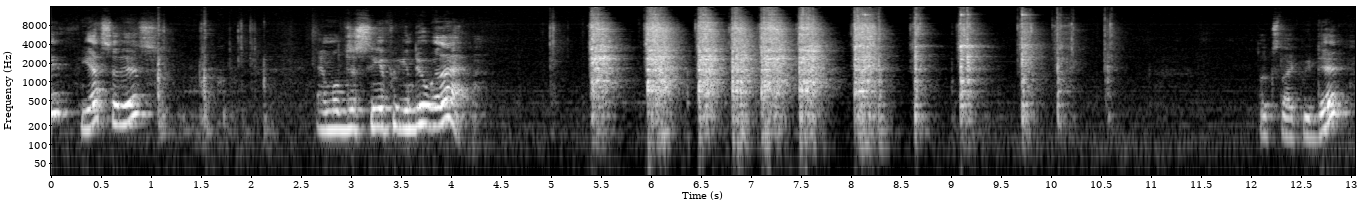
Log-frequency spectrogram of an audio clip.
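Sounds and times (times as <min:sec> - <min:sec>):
impact wrench hammering: 0:05.4 - 0:10.2.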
